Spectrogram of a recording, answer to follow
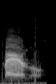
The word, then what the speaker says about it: Berryville: I have Everybody down here pronounces it Barble. Uh-huh. Not Berryville.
